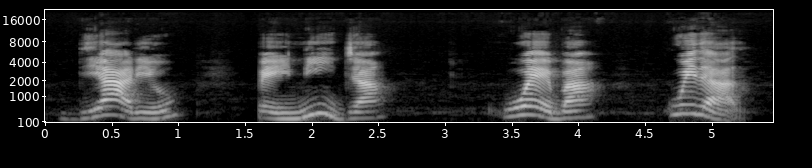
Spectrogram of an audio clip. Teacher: todos estos diptongos están formados por una vocal abierta y una cerrada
